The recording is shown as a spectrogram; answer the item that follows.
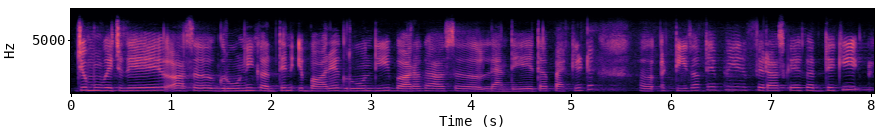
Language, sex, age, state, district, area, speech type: Dogri, female, 18-30, Jammu and Kashmir, Reasi, rural, spontaneous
